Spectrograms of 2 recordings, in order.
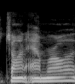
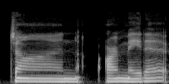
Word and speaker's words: Amaral: One of them was John Amaral, and I said his name correctly at the beginning. And then towards the ending, I reference him as well, and I say his name incorrectly. I think I say something like John Armada or something like that.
